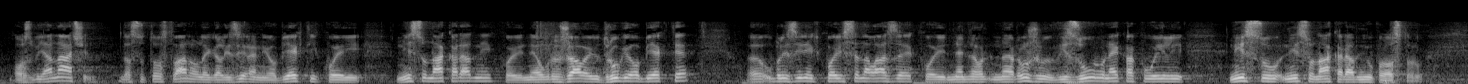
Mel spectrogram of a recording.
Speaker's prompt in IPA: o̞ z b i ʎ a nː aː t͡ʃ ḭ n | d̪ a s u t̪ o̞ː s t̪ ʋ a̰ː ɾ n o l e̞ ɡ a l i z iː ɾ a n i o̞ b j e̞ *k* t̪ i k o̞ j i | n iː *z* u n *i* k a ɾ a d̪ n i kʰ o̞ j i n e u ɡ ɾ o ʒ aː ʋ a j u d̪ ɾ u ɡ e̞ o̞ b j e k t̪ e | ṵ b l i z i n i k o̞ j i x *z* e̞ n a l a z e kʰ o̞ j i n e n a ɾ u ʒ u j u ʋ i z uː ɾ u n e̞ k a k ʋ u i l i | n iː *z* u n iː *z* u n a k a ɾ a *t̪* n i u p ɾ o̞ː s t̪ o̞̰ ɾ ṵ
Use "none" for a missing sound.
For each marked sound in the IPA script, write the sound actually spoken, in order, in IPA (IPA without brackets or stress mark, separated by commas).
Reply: k, s, a, s, s, s, d̪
